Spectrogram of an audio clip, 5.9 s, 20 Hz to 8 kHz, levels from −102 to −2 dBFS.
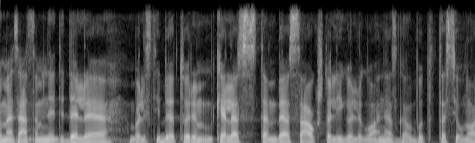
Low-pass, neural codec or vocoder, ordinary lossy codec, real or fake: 7.2 kHz; none; Opus, 64 kbps; real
